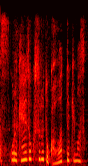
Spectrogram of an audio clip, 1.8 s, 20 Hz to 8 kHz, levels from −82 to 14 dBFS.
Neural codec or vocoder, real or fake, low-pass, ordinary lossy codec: none; real; 7.2 kHz; none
